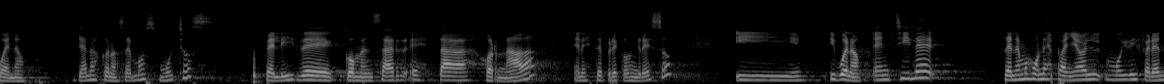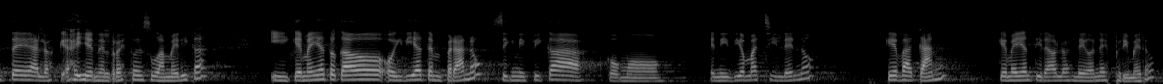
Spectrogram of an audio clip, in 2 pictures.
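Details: Adult woman speaking Spanish; Typical speech.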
